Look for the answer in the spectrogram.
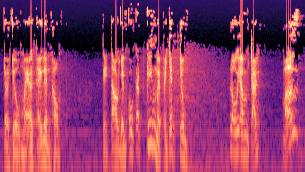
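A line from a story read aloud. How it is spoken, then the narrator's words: Snarling through bared teeth. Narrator (Vietnamese): Hắn nhe hàm răng ra mà gằn giọng nói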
